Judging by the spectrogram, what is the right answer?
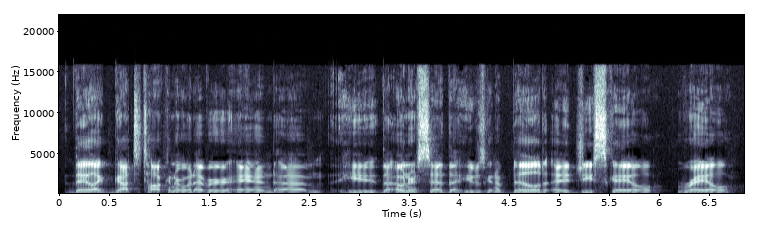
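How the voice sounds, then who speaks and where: A man with a smooth, clear voice chats casually as a guest on a podcast. He rambles along, loading his sentences with fillers and little asides. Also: medium pitch, level tone, normal speed, bright, forceful tone. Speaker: guest musician.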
